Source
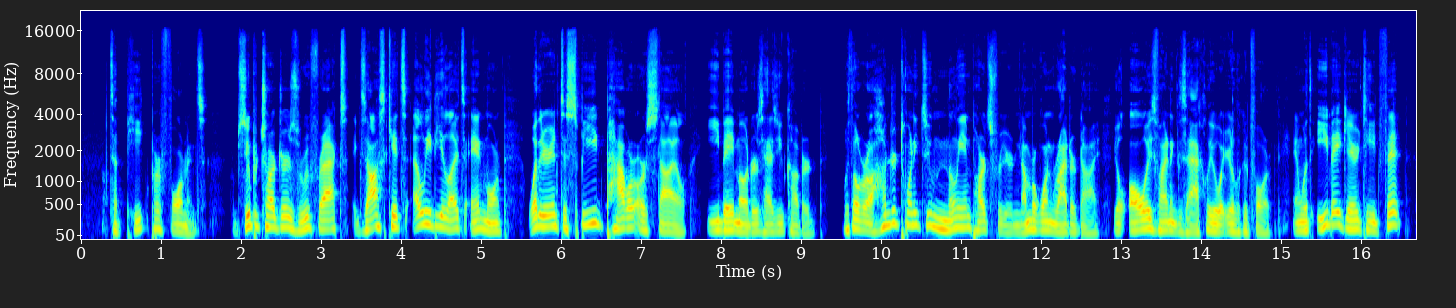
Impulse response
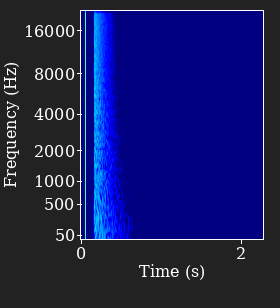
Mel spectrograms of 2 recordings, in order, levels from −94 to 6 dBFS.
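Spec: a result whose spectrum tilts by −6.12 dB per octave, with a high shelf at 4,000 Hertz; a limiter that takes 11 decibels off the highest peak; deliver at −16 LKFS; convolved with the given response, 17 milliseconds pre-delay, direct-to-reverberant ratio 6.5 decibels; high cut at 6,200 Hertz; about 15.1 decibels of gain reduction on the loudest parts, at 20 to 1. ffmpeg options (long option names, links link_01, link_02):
-filter_complex "[0:a]lowpass=6200,highshelf=frequency=4000:gain=-6.5,acompressor=threshold=-34dB:ratio=20,alimiter=level_in=8.5dB:limit=-24dB:level=0:latency=1,volume=-8.5dB,asplit=2[link_01][link_02];[1:a]atrim=start_sample=2205,adelay=17[link_03];[link_02][link_03]afir=irnorm=-1:irlink=0,volume=-4.5dB[link_04];[link_01][link_04]amix=inputs=2:normalize=0,volume=26dB"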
